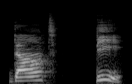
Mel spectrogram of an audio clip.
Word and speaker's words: don't be: Eles geralmente comem esse T aqui, eles não pronunciam, vira don't be, ao invés de don't be.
